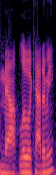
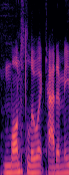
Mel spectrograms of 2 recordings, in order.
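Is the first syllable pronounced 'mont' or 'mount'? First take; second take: mount; mont. First: The first syllable sounds like 'mount'. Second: The first syllable sounds like 'mont'. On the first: The accepted form of the name. The speaker calls it right. "when I know it's the Mount Lou Academy" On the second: A long-held habit that persists. The speaker calls it wrong. "still calling what is it, Montlou Academy"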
